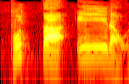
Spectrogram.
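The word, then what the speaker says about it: 舞台: 무대. 무대란 글자가 있는데 무대를 붓다이라고 읽을 수가 있습니다.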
